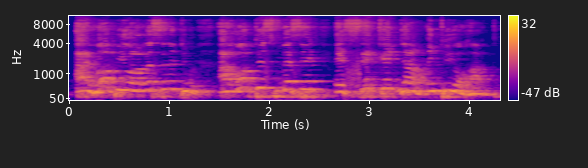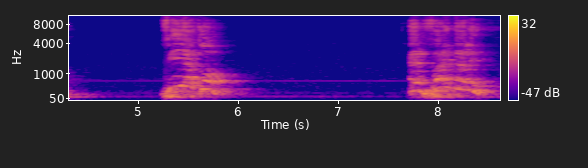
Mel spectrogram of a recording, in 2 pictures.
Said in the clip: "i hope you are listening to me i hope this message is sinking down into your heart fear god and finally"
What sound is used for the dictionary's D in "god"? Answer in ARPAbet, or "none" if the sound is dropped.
none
